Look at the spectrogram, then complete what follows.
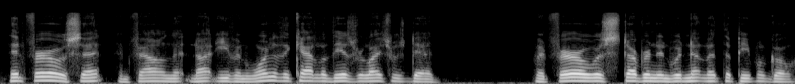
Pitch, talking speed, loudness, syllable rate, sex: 145 Hz, 210 wpm, -15 LUFS, 5.7 syllables/s, male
